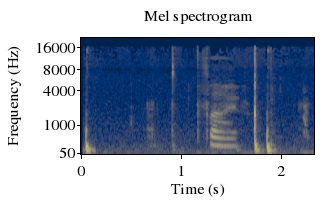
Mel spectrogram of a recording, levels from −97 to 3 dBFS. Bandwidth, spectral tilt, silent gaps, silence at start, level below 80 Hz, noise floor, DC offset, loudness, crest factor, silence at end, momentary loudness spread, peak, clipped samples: 17 kHz; -5.5 dB/octave; none; 0.05 s; -62 dBFS; -64 dBFS; under 0.1%; -32 LUFS; 30 dB; 0.05 s; 17 LU; -4 dBFS; under 0.1%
